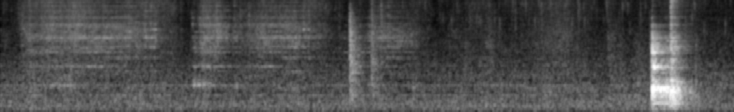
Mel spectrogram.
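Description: Beef nali pulao rice being stirred in a pot, a soft scraping and sizzling texture throughout, with a couple of brief louder clanks and a sharp scrape of the utensil near the end.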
